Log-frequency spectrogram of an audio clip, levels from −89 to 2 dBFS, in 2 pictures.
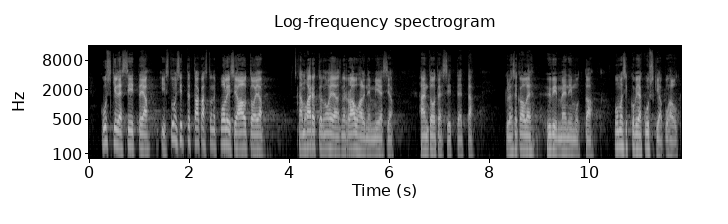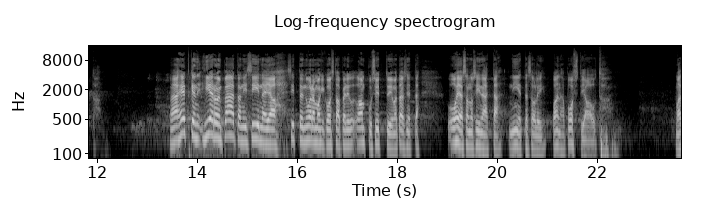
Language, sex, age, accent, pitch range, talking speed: Finnish, male, 30-49, native, 120-170 Hz, 140 wpm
